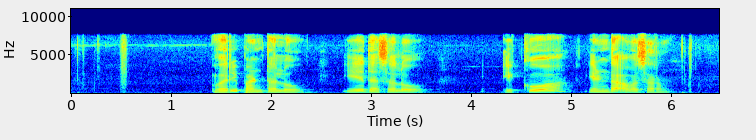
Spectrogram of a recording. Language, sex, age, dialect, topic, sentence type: Telugu, male, 18-24, Utterandhra, agriculture, question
